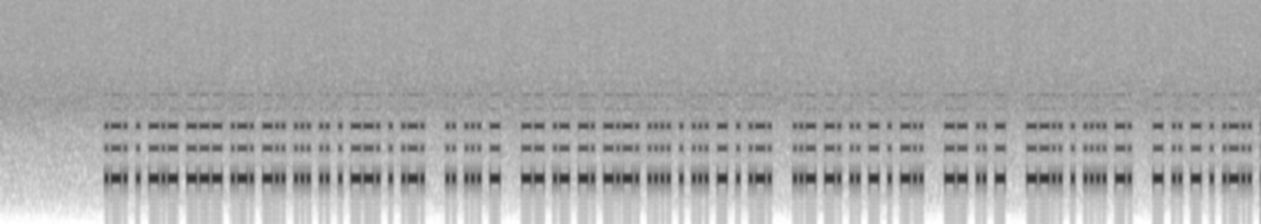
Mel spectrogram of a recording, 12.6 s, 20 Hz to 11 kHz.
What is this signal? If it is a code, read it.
Morse code, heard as a keyed tone, machine-sent, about 38 wpm, 580 Hz. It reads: REKORDSIEGER IST MANCHESTER UNITED MIT ZEHN …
